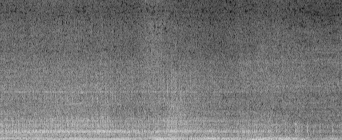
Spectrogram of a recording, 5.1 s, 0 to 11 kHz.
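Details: 1999 Jeep Grand Cherokee WJ 4.7 V8 idling with a regular tapping about four a second, worse with throttle; began after oil ran low, persists after oil change with good steady oil pressure; driver-side valve cover off looks fine, cause unknown.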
